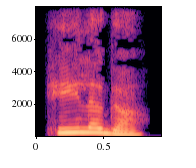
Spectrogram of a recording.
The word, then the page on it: ಹೀಲಗ: hīlaga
